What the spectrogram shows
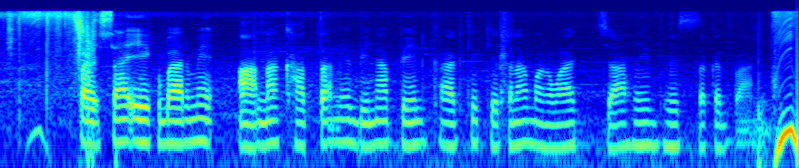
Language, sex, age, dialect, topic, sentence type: Bhojpuri, male, 18-24, Southern / Standard, banking, question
